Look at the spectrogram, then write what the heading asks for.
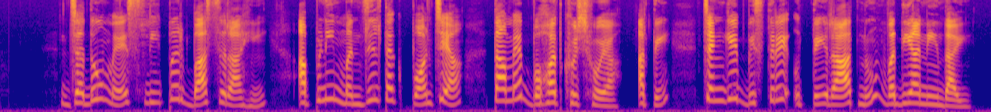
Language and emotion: Punjabi, happy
